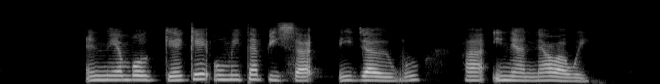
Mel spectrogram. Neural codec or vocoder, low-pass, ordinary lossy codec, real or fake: codec, 16 kHz, 1.1 kbps, Voila-Tokenizer; 7.2 kHz; AAC, 32 kbps; fake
